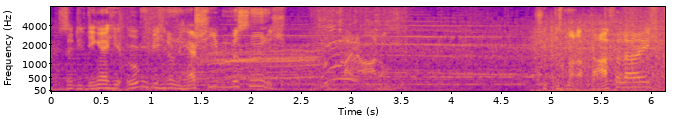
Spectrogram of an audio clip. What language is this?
German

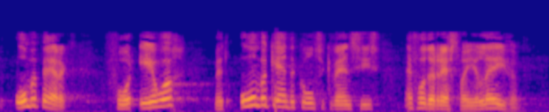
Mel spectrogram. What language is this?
Dutch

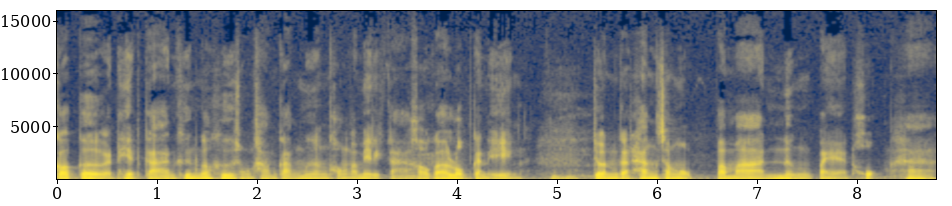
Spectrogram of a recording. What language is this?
Thai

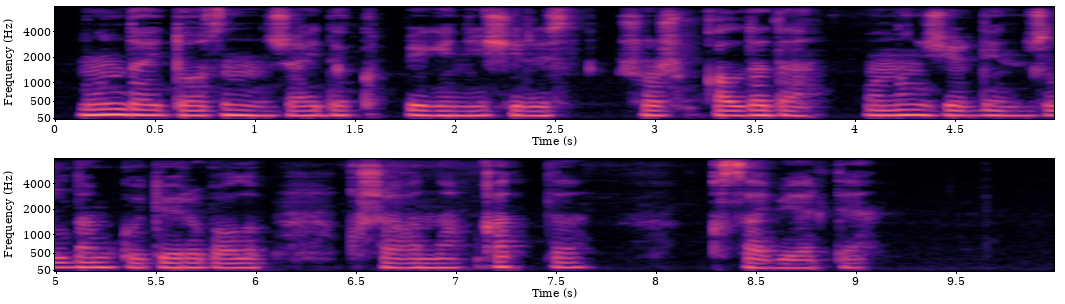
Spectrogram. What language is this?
Kazakh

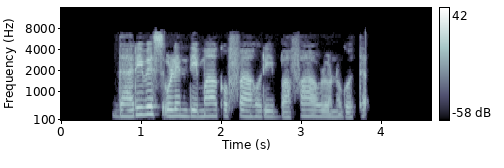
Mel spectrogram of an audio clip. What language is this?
Divehi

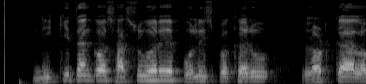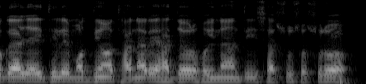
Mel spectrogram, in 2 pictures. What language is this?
Odia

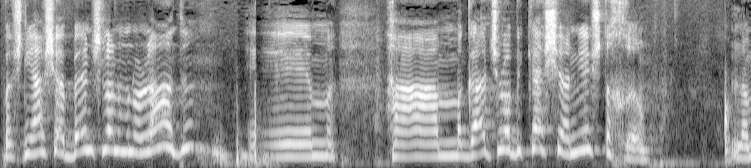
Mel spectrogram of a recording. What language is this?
Hebrew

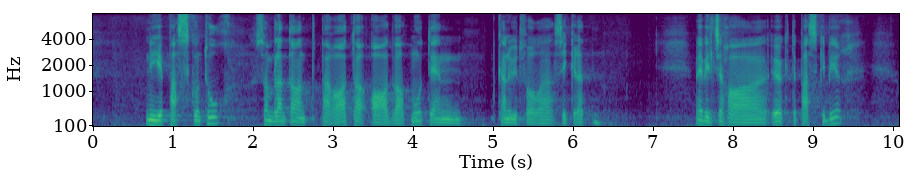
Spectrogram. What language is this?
Norwegian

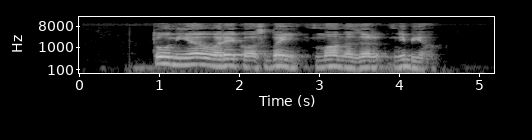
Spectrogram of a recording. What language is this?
Dameli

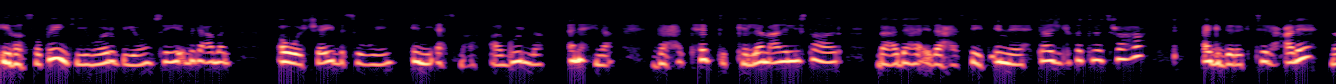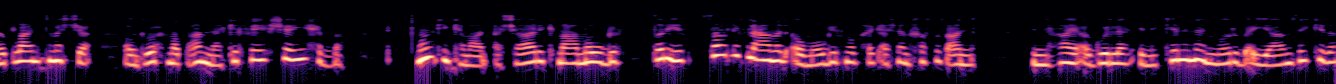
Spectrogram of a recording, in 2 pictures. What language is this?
Najdi Arabic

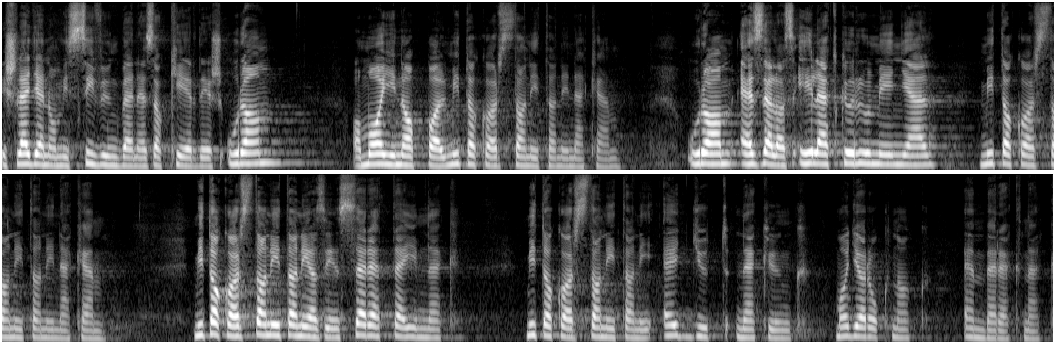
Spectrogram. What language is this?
Hungarian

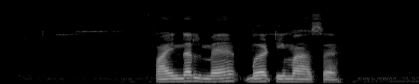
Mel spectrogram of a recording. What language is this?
Dhatki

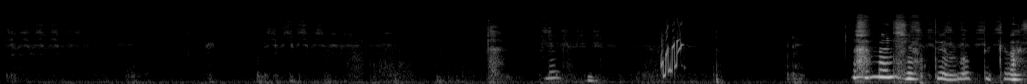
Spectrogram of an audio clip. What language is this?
Japanese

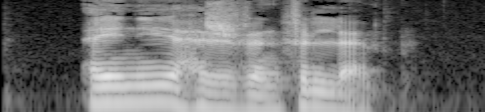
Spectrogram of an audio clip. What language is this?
Kabyle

